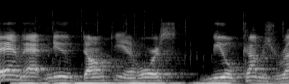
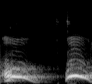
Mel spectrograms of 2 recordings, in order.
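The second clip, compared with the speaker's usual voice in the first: high, loud startled "Oh, woo" of a spooked animal; skittish horse; 12 semitones higher, 7 dB louder than usual. Shown as a demonstration. Showing listeners a jumpy horse, high loud startled yelp. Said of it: "like this".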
